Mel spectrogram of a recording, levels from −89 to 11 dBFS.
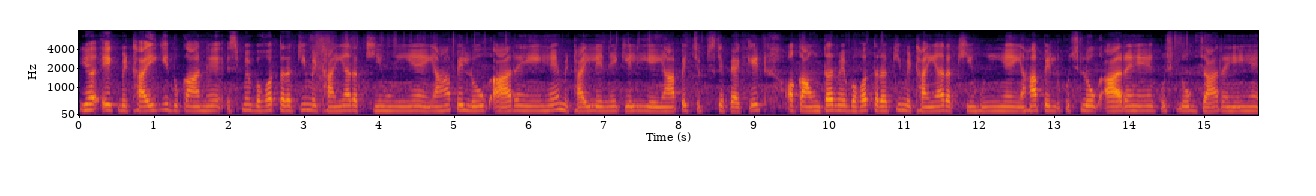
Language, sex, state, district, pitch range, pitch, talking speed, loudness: Hindi, female, Punjab, Kapurthala, 170-185 Hz, 175 Hz, 195 wpm, -20 LUFS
